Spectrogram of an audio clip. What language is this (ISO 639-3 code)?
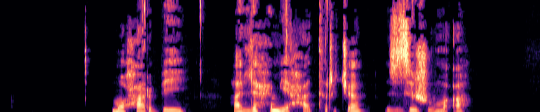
kbd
